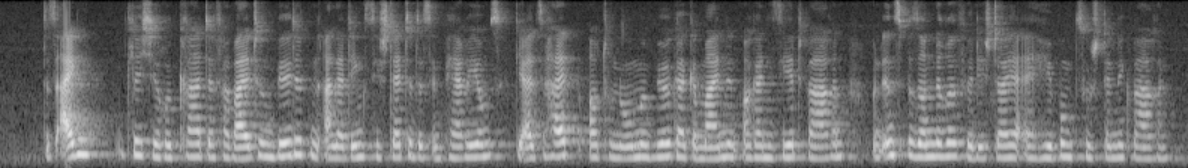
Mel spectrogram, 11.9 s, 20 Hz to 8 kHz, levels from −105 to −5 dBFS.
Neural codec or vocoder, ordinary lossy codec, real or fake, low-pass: none; none; real; none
